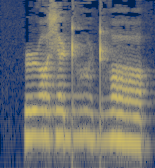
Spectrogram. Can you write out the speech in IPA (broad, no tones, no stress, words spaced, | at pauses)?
ɹɔzœɖʱɔ̤ ɖʱɔ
